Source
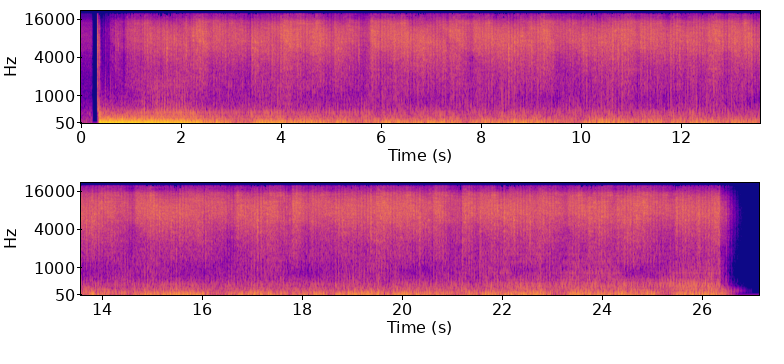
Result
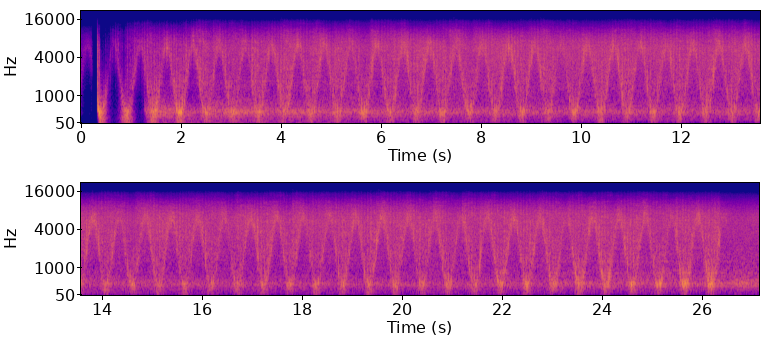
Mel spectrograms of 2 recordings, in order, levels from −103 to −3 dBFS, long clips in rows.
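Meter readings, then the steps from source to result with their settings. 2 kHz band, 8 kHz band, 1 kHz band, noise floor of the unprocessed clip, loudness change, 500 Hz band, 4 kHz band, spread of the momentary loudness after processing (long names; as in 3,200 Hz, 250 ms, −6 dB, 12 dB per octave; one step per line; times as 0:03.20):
+1.0 dB, −14.0 dB, +4.0 dB, −36 dBFS, −12.0 dB, +3.5 dB, −4.5 dB, 3 LU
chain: dynamic equaliser 220 Hz, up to −5 dB, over −40 dBFS, Q 1.4
in parallel at +1 dB: brickwall limiter −17.5 dBFS, peak gain reduction 8.5 dB
on the sum: hard clipping −9.5 dBFS, distortion −20 dB
auto-filter high-pass sine 1.9 Hz 420–6,100 Hz
head-to-tape spacing loss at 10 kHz 30 dB
on a send: feedback delay with all-pass diffusion 1,271 ms, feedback 72%, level −9 dB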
